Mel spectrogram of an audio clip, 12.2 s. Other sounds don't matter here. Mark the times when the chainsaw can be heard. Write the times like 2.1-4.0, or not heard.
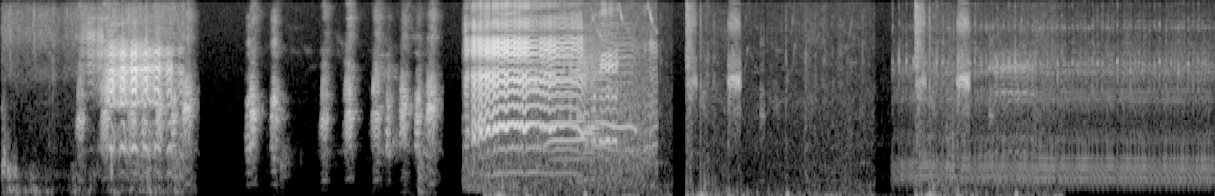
8.9-12.1.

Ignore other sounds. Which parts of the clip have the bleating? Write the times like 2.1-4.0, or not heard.
0.0-1.9, 4.6-6.6, 8.3-10.4.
